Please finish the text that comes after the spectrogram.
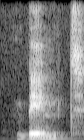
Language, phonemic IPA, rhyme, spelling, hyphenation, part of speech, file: Dutch, /beːmt/, -eːmt, beemd, beemd, noun, Nl-beemd.ogg
- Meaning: low-lying pasture or meadow near water, e.g. a floodplain or a grassy polder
